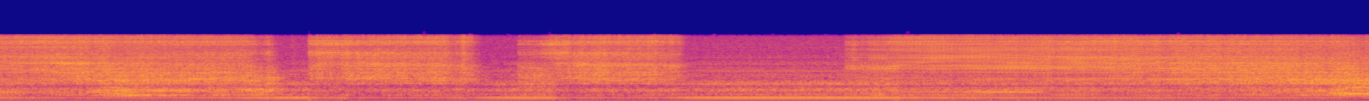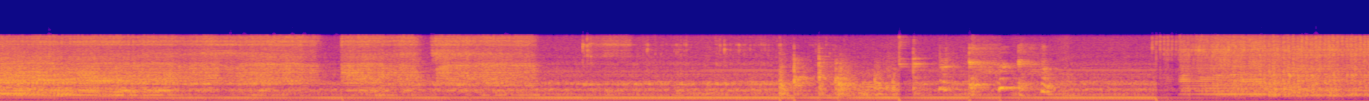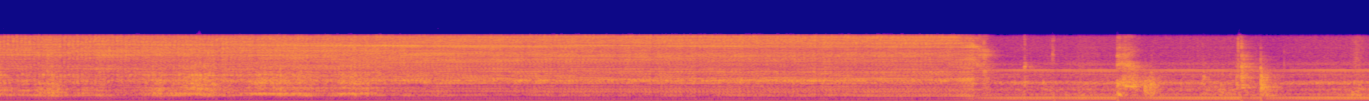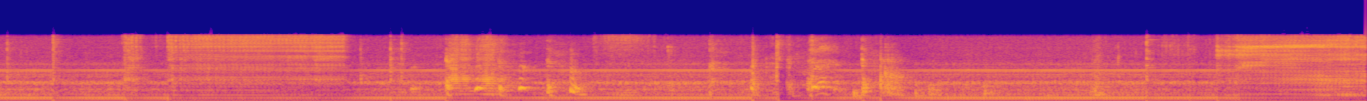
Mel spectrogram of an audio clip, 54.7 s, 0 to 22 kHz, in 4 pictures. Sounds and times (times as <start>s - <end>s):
Power tool: 0.0s - 7.0s, 8.4s - 20.0s, 25.2s - 37.4s, 41.6s - 46.3s, 52.5s - 54.7s.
